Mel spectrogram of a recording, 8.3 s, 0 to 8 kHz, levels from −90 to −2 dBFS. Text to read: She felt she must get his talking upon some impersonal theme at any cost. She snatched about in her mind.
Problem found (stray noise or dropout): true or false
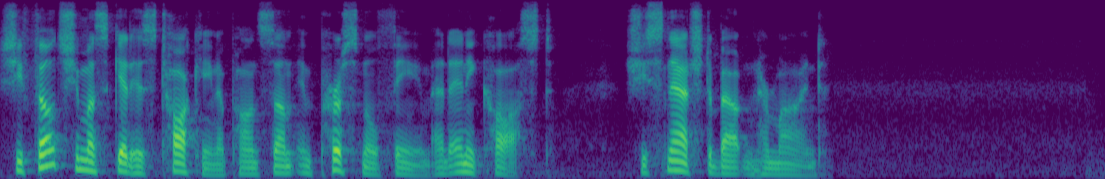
false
